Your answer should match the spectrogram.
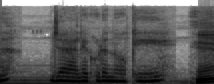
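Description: A woman's voice in a few short, separate syllables, a cartoon character's dubbed voice.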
